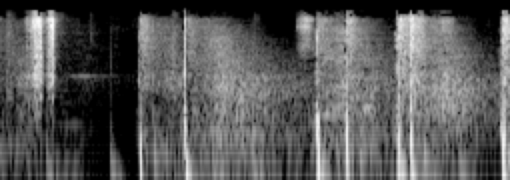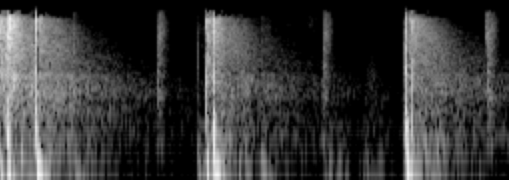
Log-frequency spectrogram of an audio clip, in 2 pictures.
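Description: Fireworks set off by a man as he shouted go off in an irregular burst of sharp, loud cracks, about a dozen bangs in quick succession like gunfire, each trailing a brief crackling echo.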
